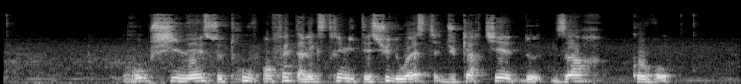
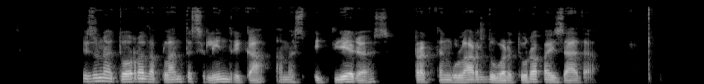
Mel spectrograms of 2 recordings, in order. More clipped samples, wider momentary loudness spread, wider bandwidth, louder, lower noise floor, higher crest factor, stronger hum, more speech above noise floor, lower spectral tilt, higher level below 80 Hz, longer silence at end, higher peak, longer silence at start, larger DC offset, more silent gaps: neither; second, 8 LU vs 13 LU; second, 11.5 kHz vs 16 kHz; first, -12 LUFS vs -21 LUFS; second, -39 dBFS vs -75 dBFS; second, 12 dB vs 20 dB; neither; second, 28 dB vs 54 dB; about the same, -4.5 dB/octave vs -5 dB/octave; first, -42 dBFS vs -64 dBFS; second, 0.7 s vs 1.1 s; about the same, 0 dBFS vs -2 dBFS; second, 0.05 s vs 0.85 s; neither; neither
